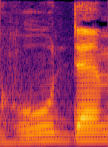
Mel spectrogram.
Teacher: memasukkan sebutan tanwin ini ke dalam mim maal ghunnah bersamanya kita kena dengungkan bacaan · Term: idgham maal ghunnah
